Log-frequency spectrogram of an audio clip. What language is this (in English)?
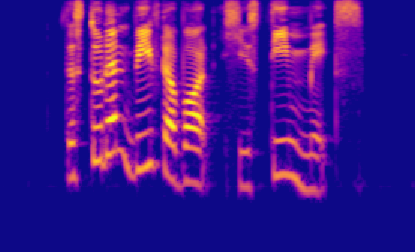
English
